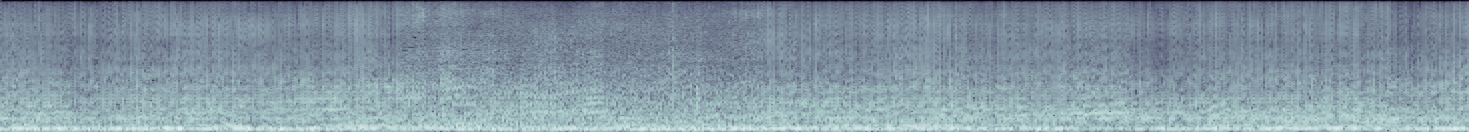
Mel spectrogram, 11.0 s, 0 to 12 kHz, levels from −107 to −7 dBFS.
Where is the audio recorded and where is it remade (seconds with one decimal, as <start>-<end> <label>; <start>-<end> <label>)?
0.0-3.0 remade; 3.0-5.7 recorded; 5.7-11.0 remade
